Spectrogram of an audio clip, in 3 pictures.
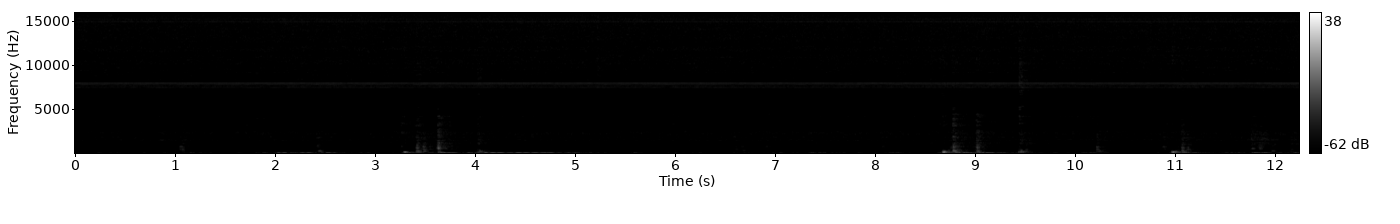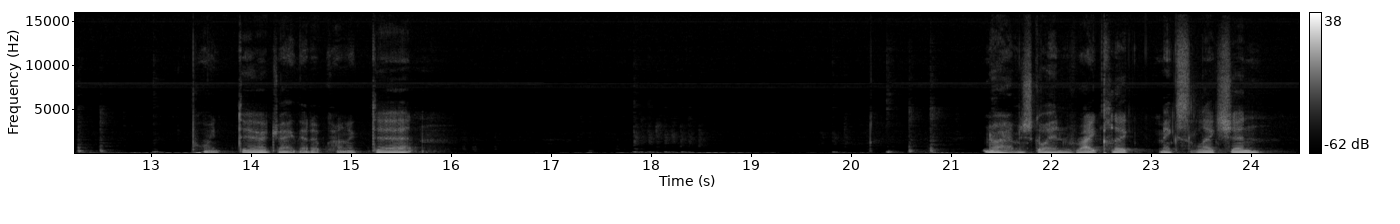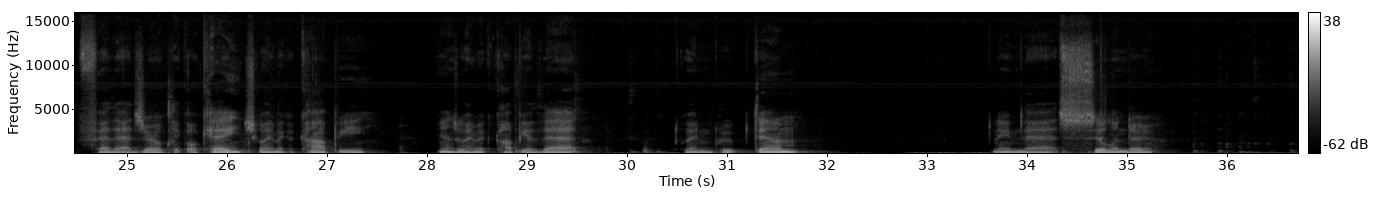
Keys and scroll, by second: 3.1 space, 8.6 space, 10.8 space, 17.7 ctrl+-, 19.7 ctrl+=, 26.7 ctrl+j, 28.8 ctrl+j, 30.6 ctrl+g.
